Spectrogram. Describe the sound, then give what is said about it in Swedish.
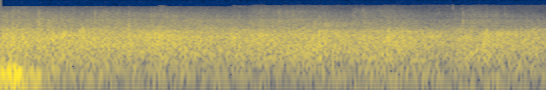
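A church audience applauds for Jesus during a sermon in a steady, dense wash of clapping that holds evenly for the full couple of seconds, sounding like a large crowd. “Kan vi inte bara ge Jesus en stor applåd han är värd.”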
